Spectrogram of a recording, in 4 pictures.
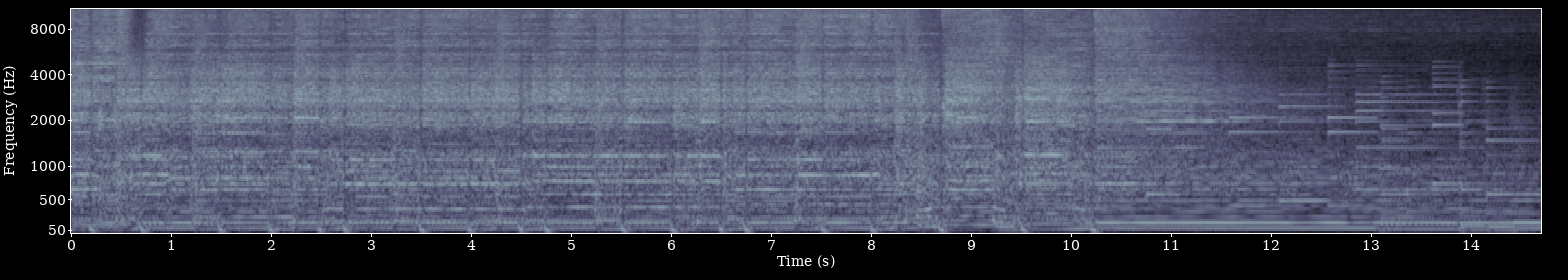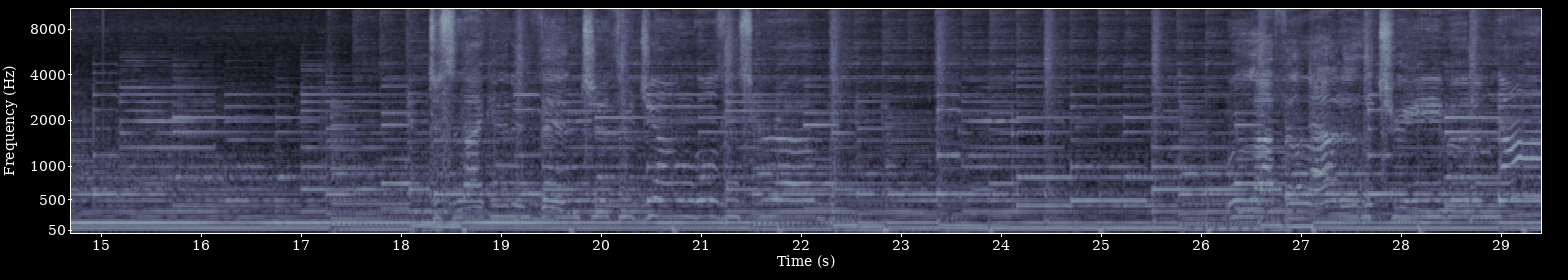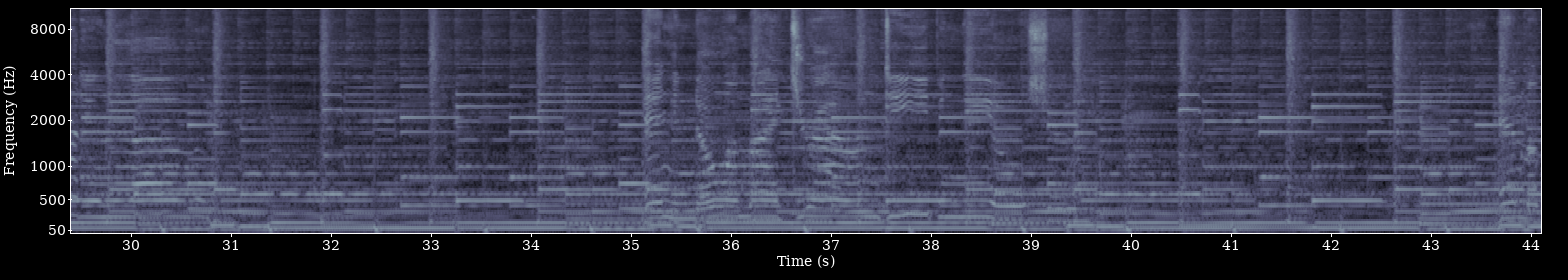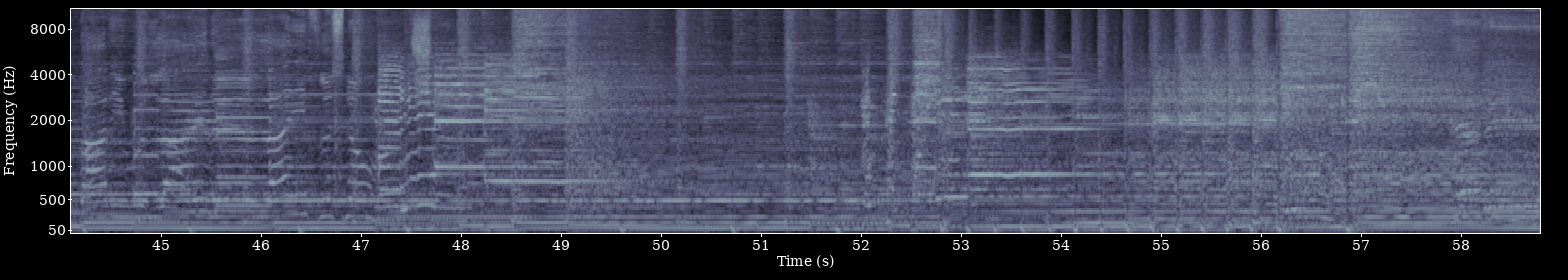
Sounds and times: Music: 0.0s - 58.7s.

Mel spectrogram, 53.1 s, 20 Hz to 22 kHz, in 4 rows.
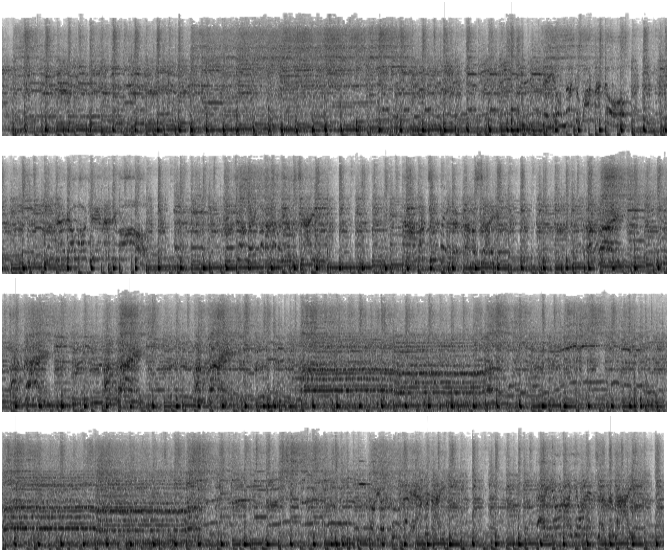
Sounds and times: Music: 0.0s - 53.1s.

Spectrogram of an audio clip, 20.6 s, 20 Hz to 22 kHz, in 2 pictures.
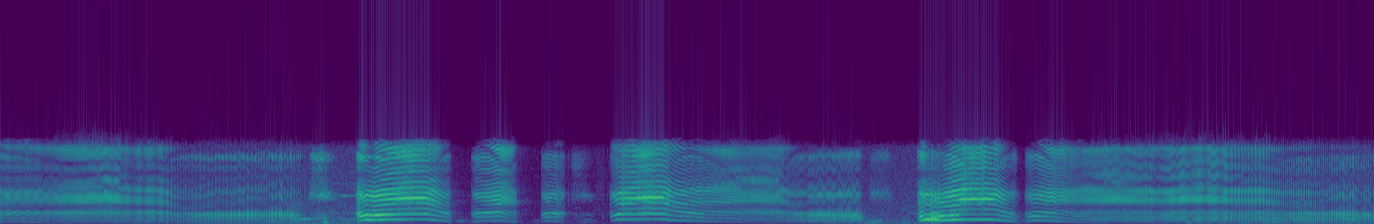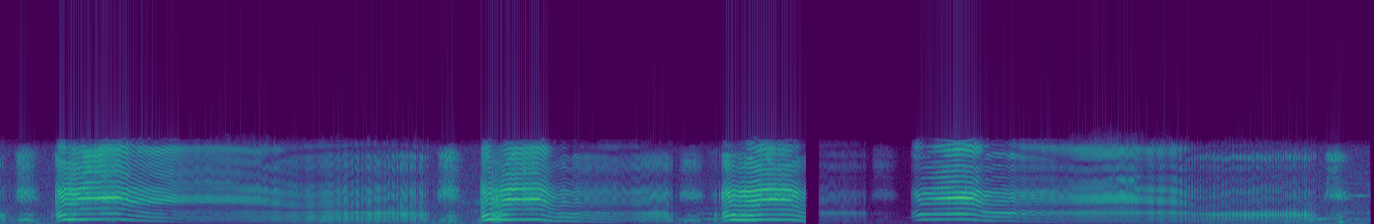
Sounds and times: Baby cry, infant cry: 0.0s - 20.6s.

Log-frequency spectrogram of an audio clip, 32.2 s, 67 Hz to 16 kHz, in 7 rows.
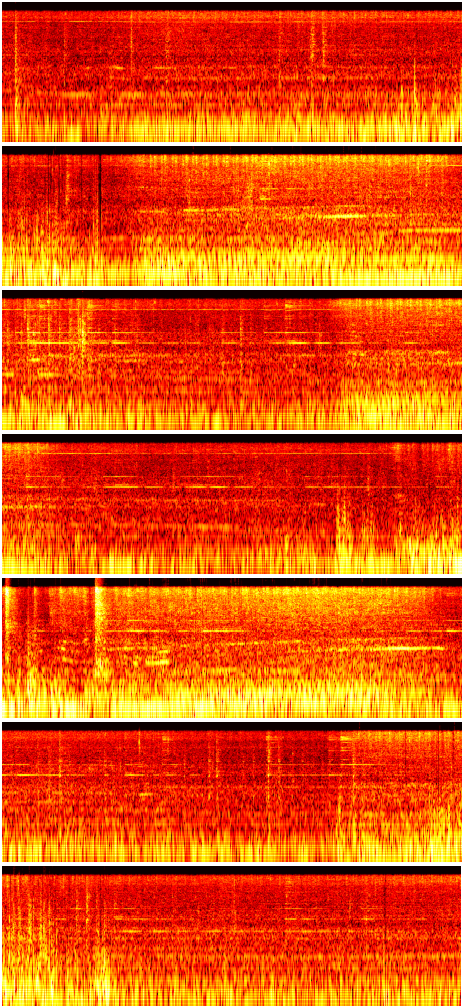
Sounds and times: Vehicle: 0.0s - 32.1s
Accelerating, revving, vroom: 5.9s - 9.5s, 19.2s - 22.8s.

